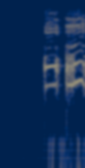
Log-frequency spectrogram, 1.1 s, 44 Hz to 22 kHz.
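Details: Red junglefowl crowing during junglefowl trapping with a decoy bird in Calang, Aceh Jaya, Indonesia, on 12 February 2020; a loud, clipped crow of two harsh, ringing syllables after a moment of silence.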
